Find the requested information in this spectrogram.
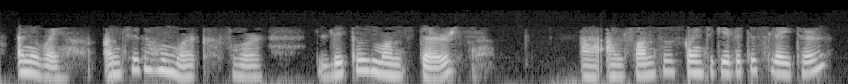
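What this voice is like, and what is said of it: Raspy voice. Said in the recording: “my voice being a bit extra raspy”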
